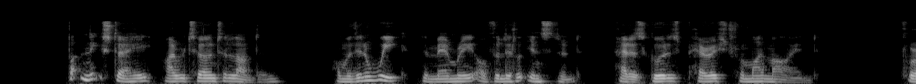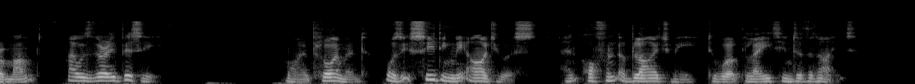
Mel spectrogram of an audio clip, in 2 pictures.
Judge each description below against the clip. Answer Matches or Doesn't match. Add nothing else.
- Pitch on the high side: Doesn't match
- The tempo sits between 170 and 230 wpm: Doesn't match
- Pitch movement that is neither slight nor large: Matches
